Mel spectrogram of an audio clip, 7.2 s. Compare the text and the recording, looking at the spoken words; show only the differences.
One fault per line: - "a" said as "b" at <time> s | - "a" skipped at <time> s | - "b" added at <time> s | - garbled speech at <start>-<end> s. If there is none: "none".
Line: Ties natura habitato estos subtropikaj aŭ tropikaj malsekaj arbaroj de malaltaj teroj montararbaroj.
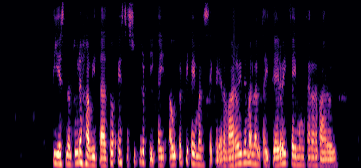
- "estos" said as "estas" at 2.5 s
- "kaj" added at 5.8 s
